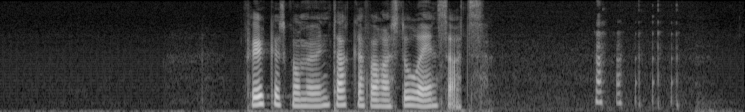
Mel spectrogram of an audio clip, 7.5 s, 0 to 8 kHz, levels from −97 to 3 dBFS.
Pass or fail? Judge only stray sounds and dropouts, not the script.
fail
